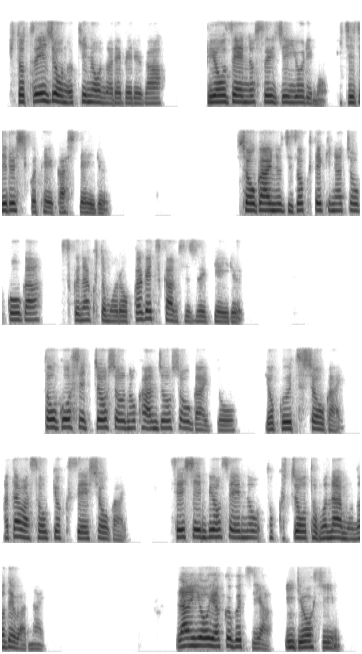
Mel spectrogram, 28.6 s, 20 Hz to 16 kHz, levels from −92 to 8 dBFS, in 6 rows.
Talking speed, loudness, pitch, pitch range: 210 characters per minute, -17 LUFS, 215 Hz, 185-240 Hz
